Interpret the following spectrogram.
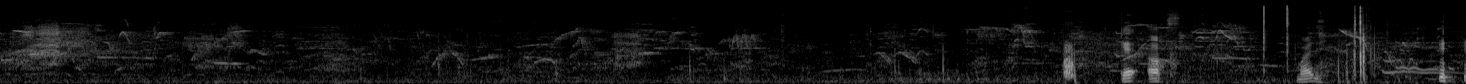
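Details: A troop of zoo meerkats chatter in a busy stream of short, high chirps and squeaky peeps.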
